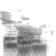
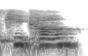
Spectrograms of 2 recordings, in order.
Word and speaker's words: Qigong: So as I'm trying to bring together all of the sessions that I've already taught on the first set in Wudang Qigong, and all of the sets, in fact, the idea of how do we start learning?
